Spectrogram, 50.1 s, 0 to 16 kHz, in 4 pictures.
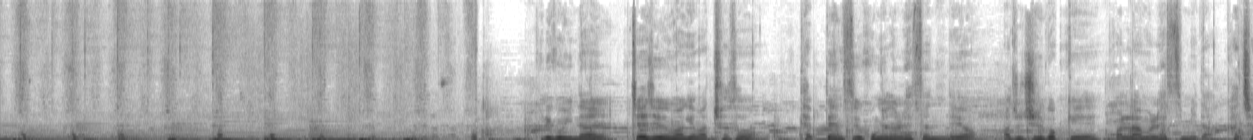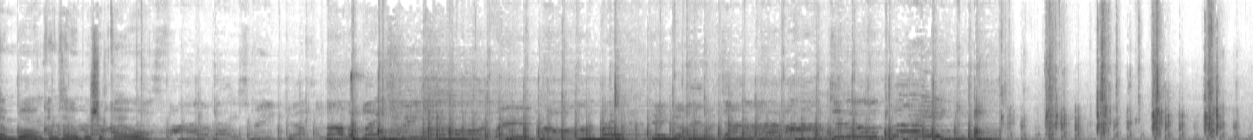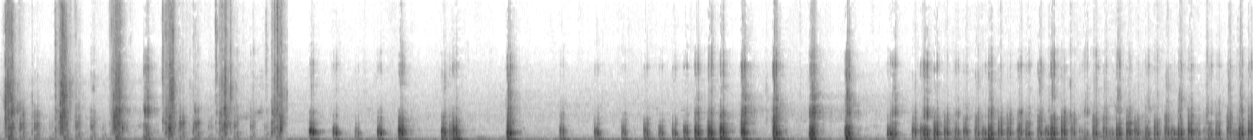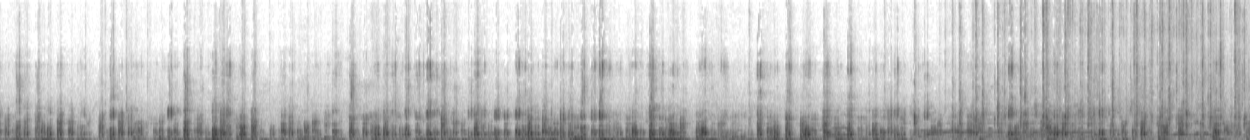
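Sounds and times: tap shoes on wooden board: 0:00.0 - 0:04.8.

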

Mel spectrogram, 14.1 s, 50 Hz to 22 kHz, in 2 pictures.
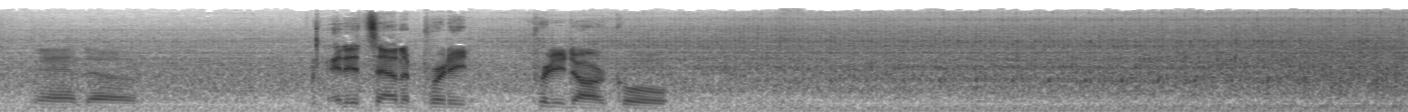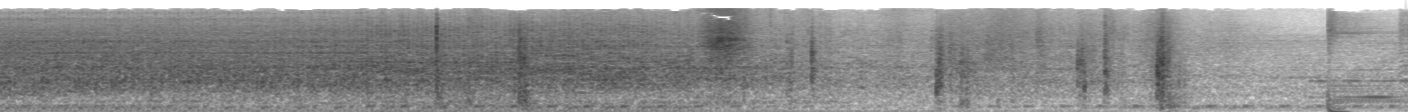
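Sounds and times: diesel engine idling: 0:00.0 - 0:14.0
car door opening: 0:09.1 - 0:10.0, 0:10.8 - 0:13.3.

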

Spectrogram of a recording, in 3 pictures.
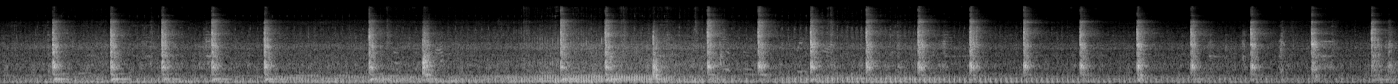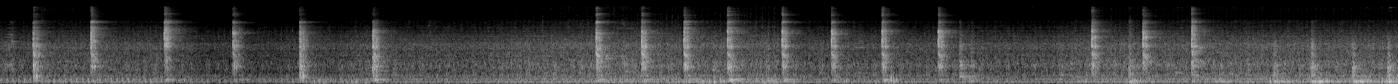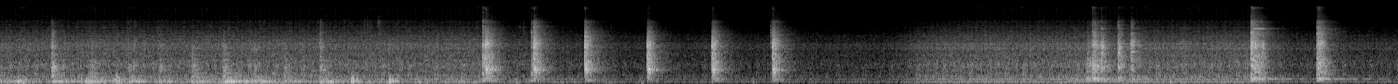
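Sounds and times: truck engine idling: 0:00.0 - 0:41.9
hammer striking steel tailgate: 0:00.5 - 0:03.0, 0:03.7 - 0:04.5, 0:05.6 - 0:18.0, 0:19.9 - 0:23.8, 0:24.9 - 0:31.4, 0:32.8 - 0:36.0, 0:40.4 - 0:41.6.

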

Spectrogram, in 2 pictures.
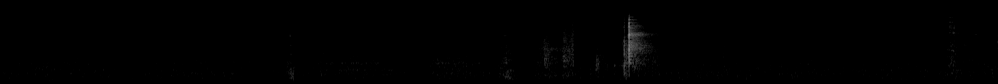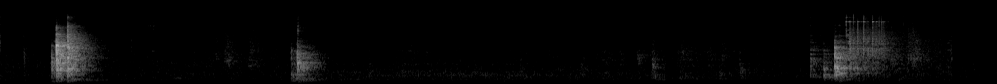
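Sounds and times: tools scraping and knocking on wood: 0:12.2 - 0:19.5.

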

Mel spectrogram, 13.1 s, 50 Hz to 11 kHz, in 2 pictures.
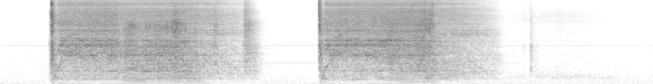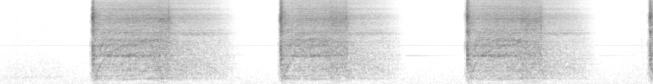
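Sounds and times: starter motor whirring: 0:00.5 - 0:02.6, 0:03.2 - 0:05.0, 0:07.4 - 0:10.5, 0:11.2 - 0:12.4.

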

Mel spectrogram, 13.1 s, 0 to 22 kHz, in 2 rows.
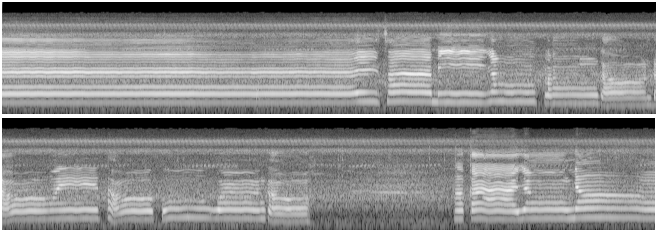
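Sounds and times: person singing solo: 0:00.0 - 0:09.7.

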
